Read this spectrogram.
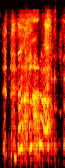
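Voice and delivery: high laughing burst. Real, not acted. Friend cracking up at the burger story, laughing. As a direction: let a short laugh break out.

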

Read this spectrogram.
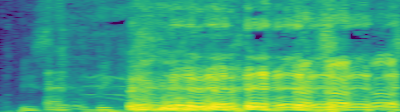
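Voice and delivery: slow, loud, laughing warning; mock mom caution through laughter. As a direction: mom cracking up as she warns.

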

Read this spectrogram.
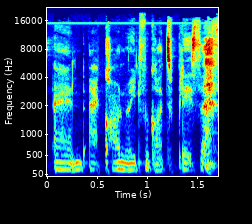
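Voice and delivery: whispered, half to herself; hushed, hopeful whisper; whispered aside. Real, not acted. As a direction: whisper it like a private wish. Muttered aside about funding.

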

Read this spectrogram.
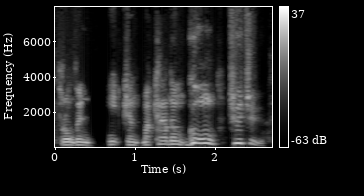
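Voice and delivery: rising football commentator, peaking high on goal; Arthur Montford commentary. Acted. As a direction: call the scorers, climbing to an excited goal cry. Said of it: "he starts reciting them".

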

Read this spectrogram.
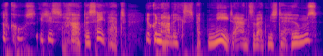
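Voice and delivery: high, hushed, evasive voice; nervous fashion. A narrator's reading. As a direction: dodge the question in a thin, nervous hush. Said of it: "in a nervous fashion".

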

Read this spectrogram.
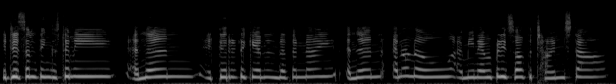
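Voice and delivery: very high, soft, far-off nervous mumble; a frightened, unsure UFO witness; timid American witness. Retold or imitated. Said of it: "Americans are all just like".

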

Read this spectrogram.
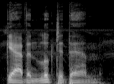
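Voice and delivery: plain reading voice

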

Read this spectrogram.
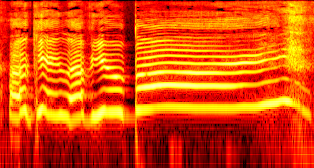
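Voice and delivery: loud, high squealed farewell; gushing sign-off. Acted. Host reading listener's sign-off, squealing it playfully. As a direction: sing out the goodbye, drawing the last word long.

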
